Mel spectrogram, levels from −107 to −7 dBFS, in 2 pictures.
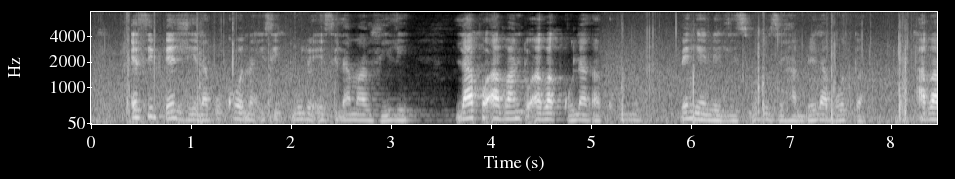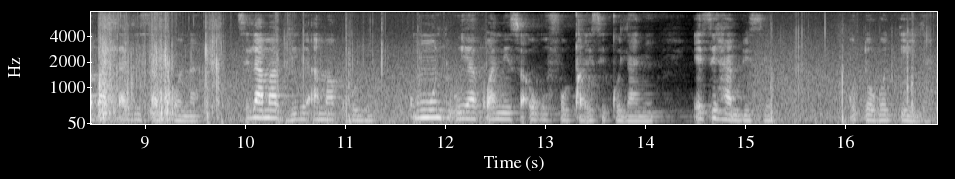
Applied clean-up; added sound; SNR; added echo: none; Walk, footsteps; 7 dB; reverberation time 0.3 s.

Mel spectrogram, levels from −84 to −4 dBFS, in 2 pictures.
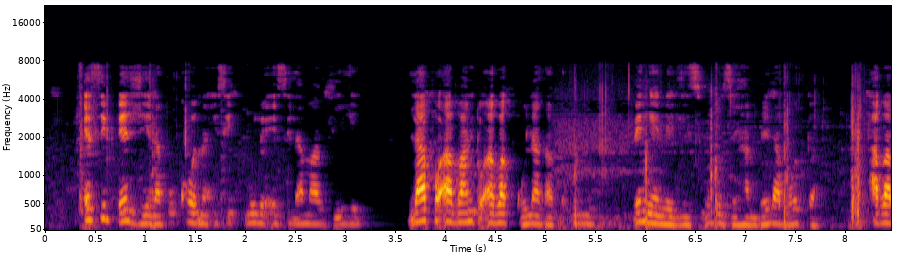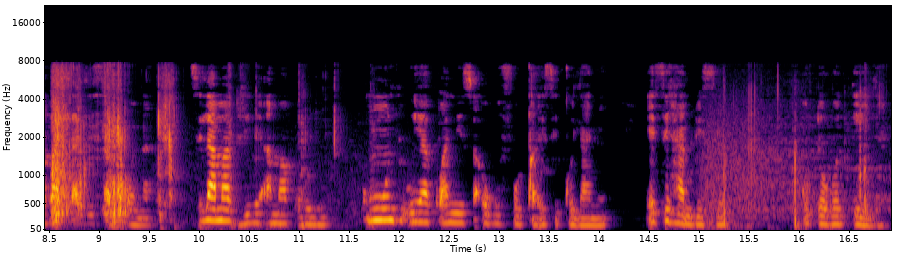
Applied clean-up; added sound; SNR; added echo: classical method WPE with log-MMSE.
